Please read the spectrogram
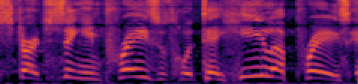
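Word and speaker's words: tehillah (תהילה): No, the word there, praise, is the word tehillah. Tehillah. T-E-H-I-L-L-A-H. Tehillah. You want to try to remember how to say it, just think of tequila.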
